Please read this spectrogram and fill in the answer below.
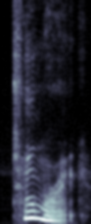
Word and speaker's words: turmeric: There's an R. an R before the M. So, tur tur turmeric turmeric turmeric.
